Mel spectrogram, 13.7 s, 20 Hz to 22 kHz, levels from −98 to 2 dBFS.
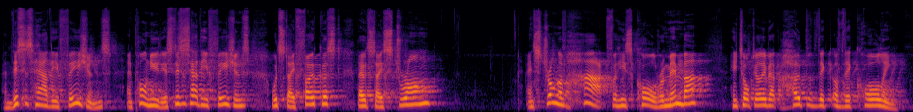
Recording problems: echo of what is said; noticeable; throughout; 110 ms later, 15 dB below the speech

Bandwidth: 17 kHz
